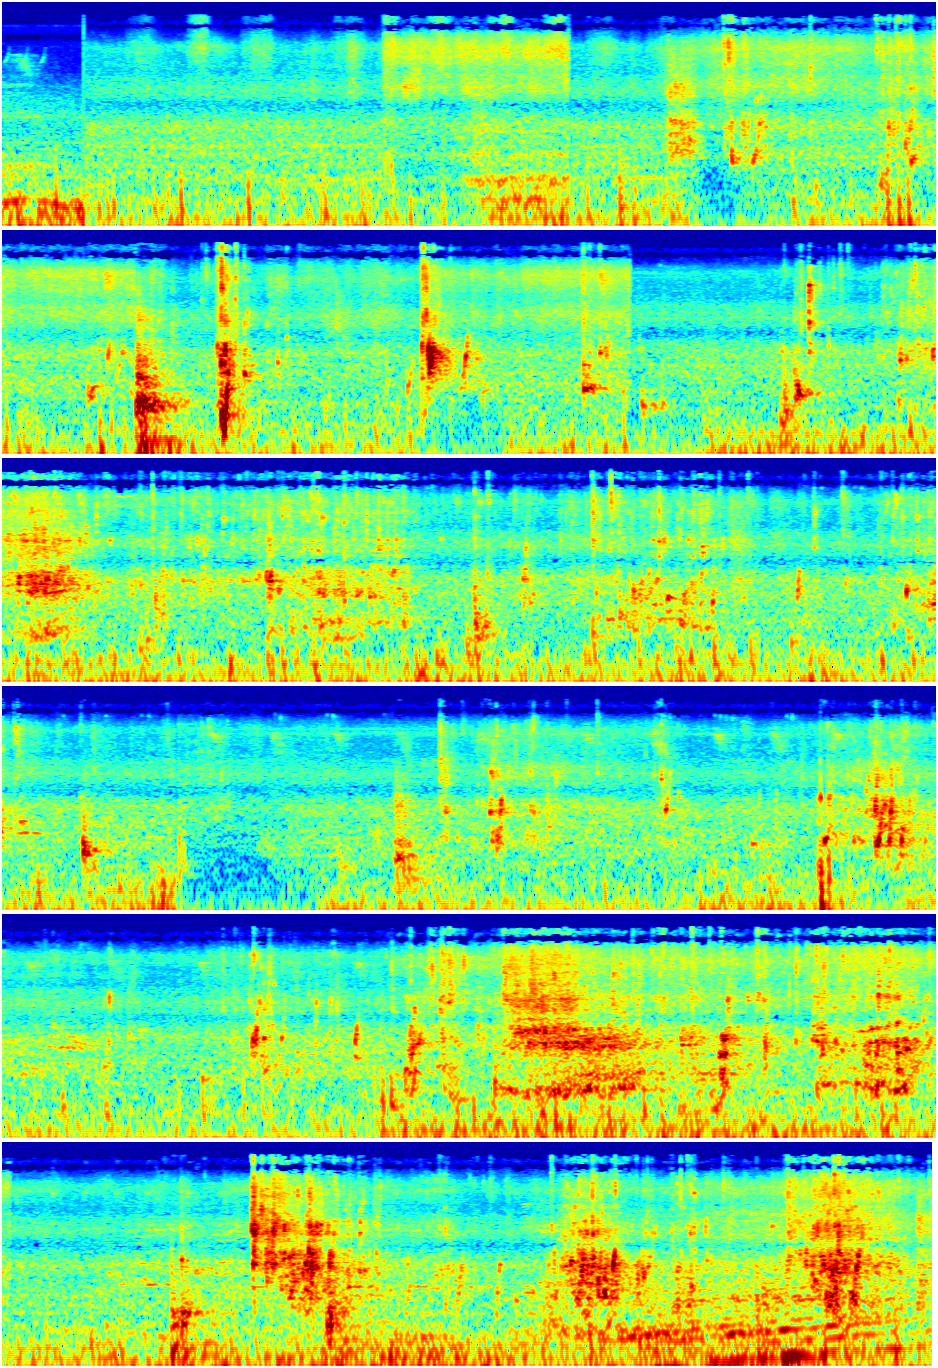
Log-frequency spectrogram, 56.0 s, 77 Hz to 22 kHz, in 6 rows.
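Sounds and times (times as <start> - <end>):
steady low hum: 0.0 - 3.8
liquid clay pouring: 17.0 - 29.1, 39.4 - 46.8.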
